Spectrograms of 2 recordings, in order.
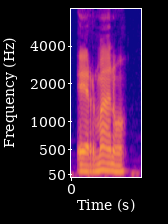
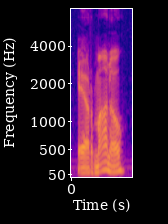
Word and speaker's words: hermano: we have the word hermano of course the H at the beginning is silent so number one will simply say brother in number two we have the same word hermano but this time it's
